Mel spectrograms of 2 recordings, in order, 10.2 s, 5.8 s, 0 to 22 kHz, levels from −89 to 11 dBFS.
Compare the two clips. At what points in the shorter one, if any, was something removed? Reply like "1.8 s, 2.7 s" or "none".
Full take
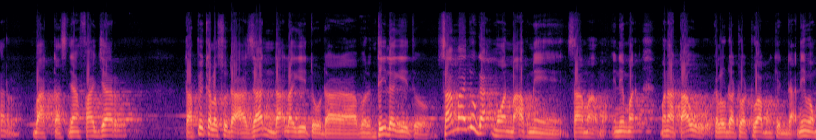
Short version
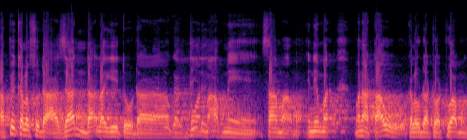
2.3 s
